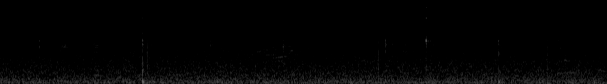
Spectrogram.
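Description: Near-silent outdoor quiet broken by a few faint, sharp taps, the loudest about one and a half seconds in and smaller ones near the end: a volleyball being struck by hand during a beach volleyball rally.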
